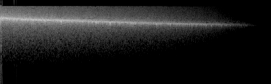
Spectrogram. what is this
From the Hi Hat Channel of the Vermona DRM 1 Analog Drum Synthesizer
